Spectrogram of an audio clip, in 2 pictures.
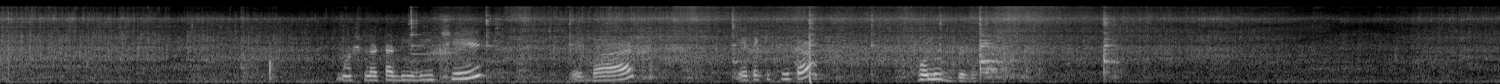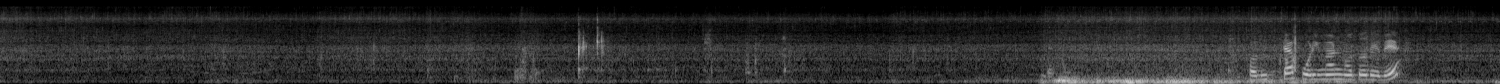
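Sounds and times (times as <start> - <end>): food sizzling in a pan: 0.0 - 30.0
metal spatula clicking on pan: 7.3 - 10.2, 11.0 - 11.3.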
